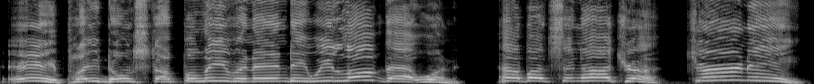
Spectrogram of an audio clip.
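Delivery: high-pitched eager crowd call; old patron shouting. A narrator's reading. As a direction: shout song requests at the performer. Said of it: "Another patron shouts".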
